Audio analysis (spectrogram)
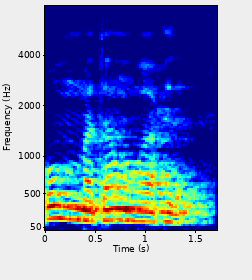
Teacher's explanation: امہ میں میم مشدد پہ غنہ ہے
